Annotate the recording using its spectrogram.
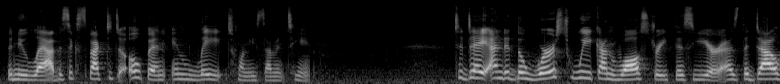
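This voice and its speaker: A woman's voice: a little high, a bit bright. An American woman reading scripted television news as the anchor.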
